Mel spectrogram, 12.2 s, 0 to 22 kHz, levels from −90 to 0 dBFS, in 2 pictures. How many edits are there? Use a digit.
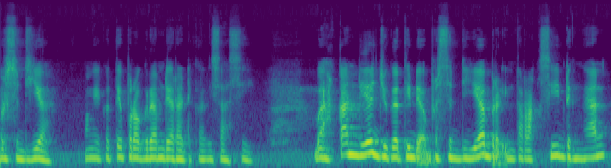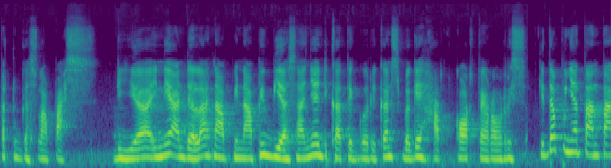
2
